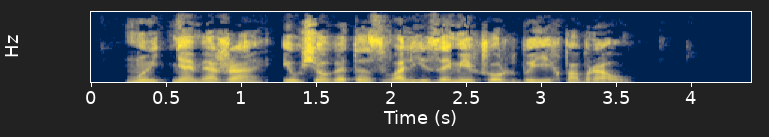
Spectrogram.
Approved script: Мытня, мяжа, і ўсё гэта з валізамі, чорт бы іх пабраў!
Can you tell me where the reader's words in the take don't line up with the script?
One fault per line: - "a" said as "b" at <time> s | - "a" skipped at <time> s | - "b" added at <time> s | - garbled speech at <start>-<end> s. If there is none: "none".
none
